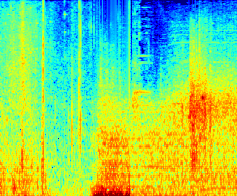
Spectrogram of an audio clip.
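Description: A small drone lands with a heavy thump.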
